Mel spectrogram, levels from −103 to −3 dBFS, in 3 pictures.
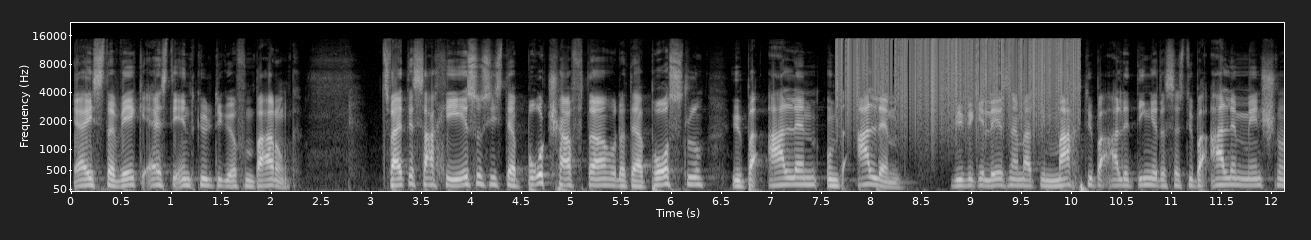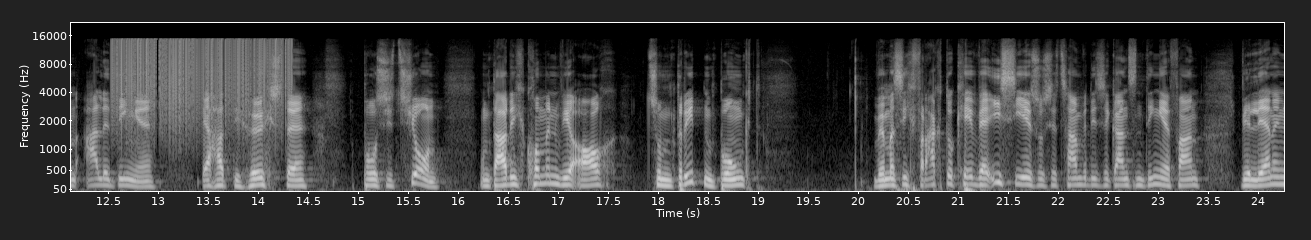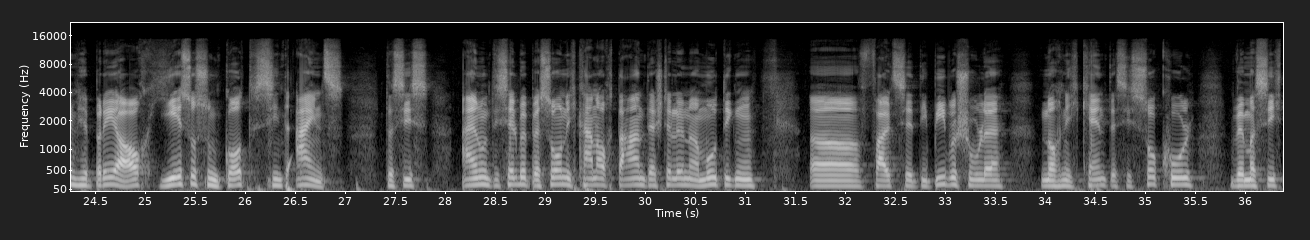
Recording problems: crackling; loud; from 7.5 to 10 s and from 13 to 14 s; 4 dB below the speech

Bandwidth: 14.5 kHz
